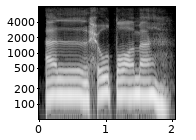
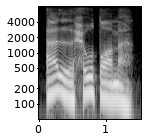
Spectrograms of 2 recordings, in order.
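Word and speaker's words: الحطمة: dibaca W adramal hutomah alhutomah jadi jangan cepat-cepat kemudian berikutnya dalam pengucapan huruf tho jangan dimonyong alhutah hutomah tidak alhut alhutomah jadi ketika hannya itu Ma ketika membaca th Netral bibirnya alhutomah Walaupun ada beberapa Syekh yang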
